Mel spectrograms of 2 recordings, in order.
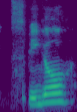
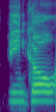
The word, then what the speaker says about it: Spiegel: Spiegel. I've always pronounced it as Spike Spiegel. Someone told me, no, it's not how pronounced the P sound.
